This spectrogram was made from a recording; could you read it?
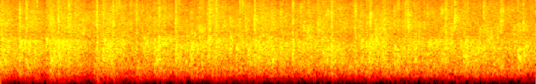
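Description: audience clapping

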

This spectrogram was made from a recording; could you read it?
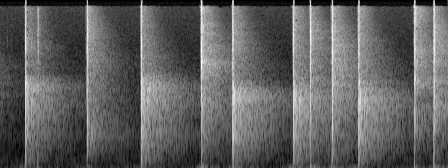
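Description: group clapping hands

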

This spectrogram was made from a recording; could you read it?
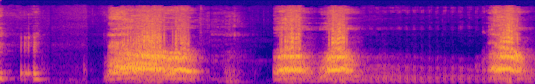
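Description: dog barking aggressively

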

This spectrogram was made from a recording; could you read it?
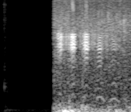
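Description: goat bleating

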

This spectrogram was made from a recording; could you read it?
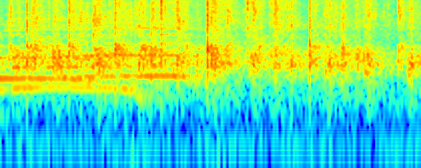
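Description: applause

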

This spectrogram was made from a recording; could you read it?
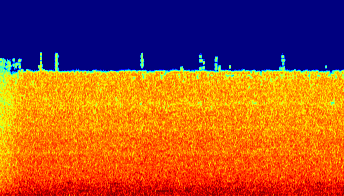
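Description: rushing floodwater

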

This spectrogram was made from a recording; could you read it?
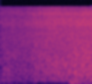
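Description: ocean waves and surf

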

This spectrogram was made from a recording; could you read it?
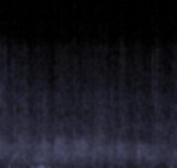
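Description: audience applause

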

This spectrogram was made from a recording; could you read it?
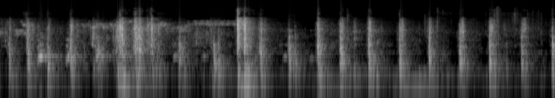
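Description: door opening

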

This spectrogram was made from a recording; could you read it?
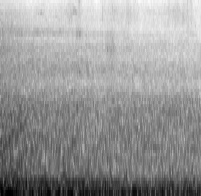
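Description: road traffic passing by

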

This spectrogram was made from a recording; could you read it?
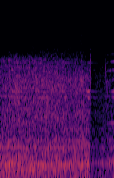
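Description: train

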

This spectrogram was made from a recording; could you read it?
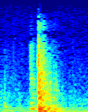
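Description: door being closed

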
